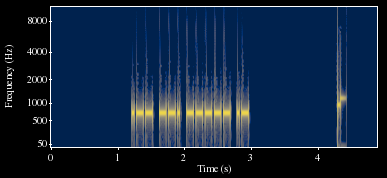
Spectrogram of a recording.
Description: Morse code, heard as a keyed tone, about 36 wpm, 700 Hz. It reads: WG0A
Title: USA Call Signs - 3x Character Spacing - 35wpm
